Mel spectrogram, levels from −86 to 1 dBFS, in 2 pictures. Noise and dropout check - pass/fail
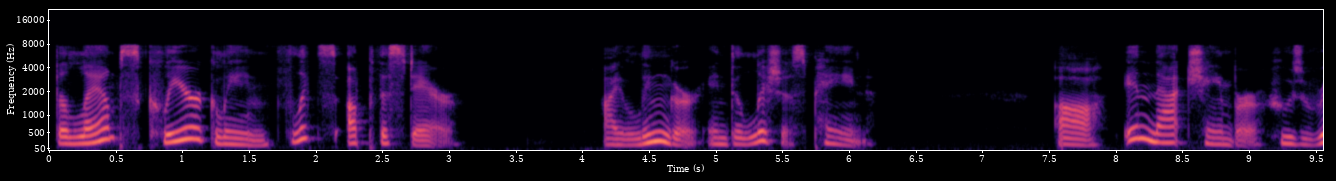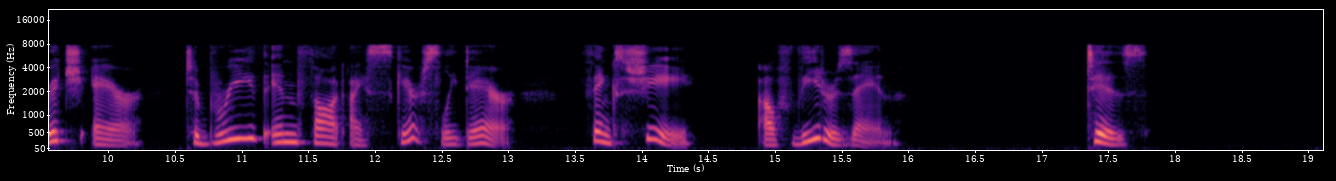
pass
